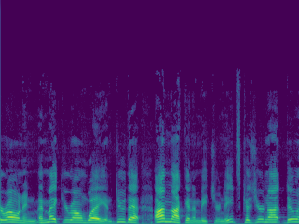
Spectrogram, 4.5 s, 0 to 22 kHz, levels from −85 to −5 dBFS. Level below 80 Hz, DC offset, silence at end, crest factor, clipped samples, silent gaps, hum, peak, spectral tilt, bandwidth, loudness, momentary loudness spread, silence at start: -56 dBFS; under 0.1%; 0 s; 20 dB; under 0.1%; none; none; -6 dBFS; -5 dB/octave; 15 kHz; -25 LUFS; 12 LU; 0 s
